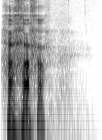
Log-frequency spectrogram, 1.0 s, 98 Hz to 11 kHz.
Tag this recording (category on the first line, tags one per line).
Speech > Solo speech
Generic-lines
Shotgun-microphone
FR-AV2
hahaha
VA
Adult
MKE600
laughing
Male
MKE-600
Single-mic-mono
Sennheiser
Voice-acting
july
Hypercardioid
Tascam
2025
Shotgun-mic
mid-20s
Calm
